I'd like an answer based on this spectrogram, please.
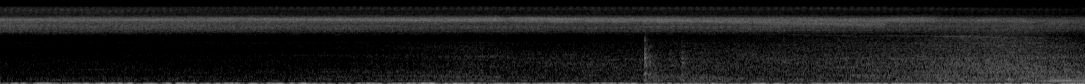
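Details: Cicadas in summer on a suburban Nagoya hillside, Nisshin, Japan, 28 July 2021 at 1 PM; the high steady hiss continues beneath louder low street noise, a sharp click midway and a rising engine-like sound near the end.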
